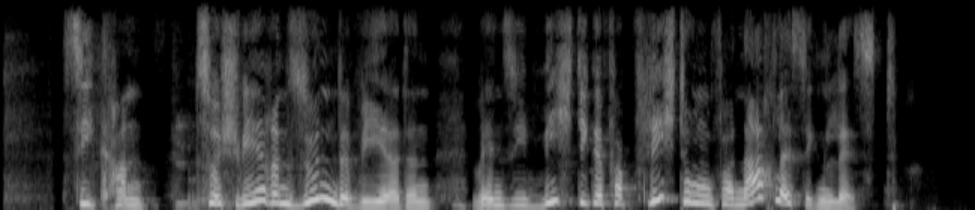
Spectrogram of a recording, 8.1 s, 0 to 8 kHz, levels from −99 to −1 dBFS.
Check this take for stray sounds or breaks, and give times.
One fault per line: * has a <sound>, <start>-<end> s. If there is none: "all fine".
all fine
